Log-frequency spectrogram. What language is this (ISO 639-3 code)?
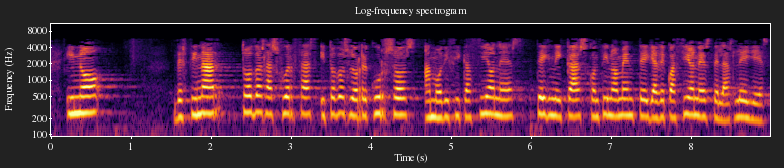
spa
